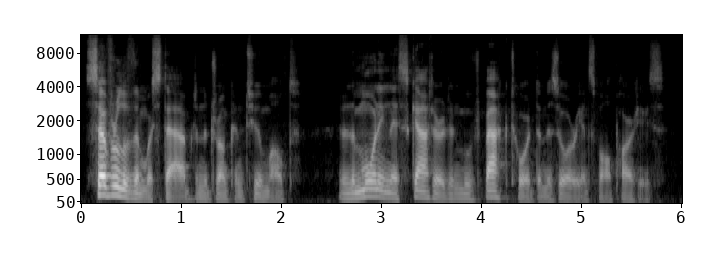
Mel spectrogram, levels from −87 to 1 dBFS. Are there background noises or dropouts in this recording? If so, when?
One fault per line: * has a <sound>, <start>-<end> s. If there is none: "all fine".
all fine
